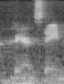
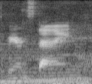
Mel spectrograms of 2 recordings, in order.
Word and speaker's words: Berenstain: used to know, like Berenstain Bears or whatever. I always thought it was Berenstein. I knew it was Berenstain, but it's spelled with a Stein.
